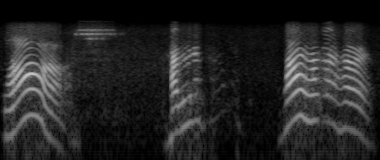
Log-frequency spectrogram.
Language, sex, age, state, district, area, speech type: Assamese, female, 60+, Assam, Golaghat, urban, conversation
